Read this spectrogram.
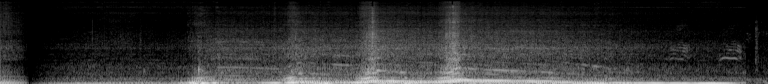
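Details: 1997 Mercedes SLK230 (R170) M111 supercharged engine after the fuel pump repair: several revs up and back down, pitch rising and falling smoothly with no stumble or miss; healthy.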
